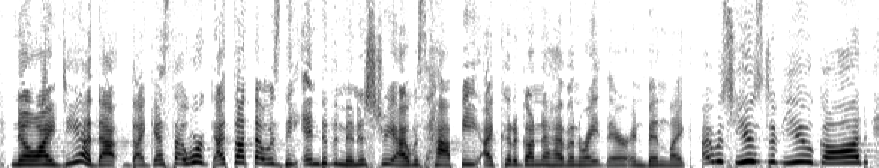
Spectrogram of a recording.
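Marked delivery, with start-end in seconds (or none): 5.8-7.2 high, loud, ecstatic; joyful. Pretend. Imagining thanking God in heaven, high and joyful. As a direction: cry it out to God in delight.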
